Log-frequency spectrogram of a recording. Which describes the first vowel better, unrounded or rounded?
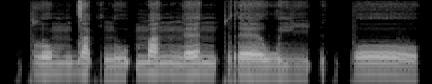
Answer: rounded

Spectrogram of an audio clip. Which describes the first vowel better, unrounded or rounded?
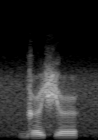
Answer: unrounded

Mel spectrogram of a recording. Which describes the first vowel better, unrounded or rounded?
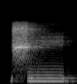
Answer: unrounded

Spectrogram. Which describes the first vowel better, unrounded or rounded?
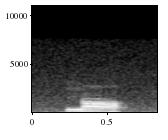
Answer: rounded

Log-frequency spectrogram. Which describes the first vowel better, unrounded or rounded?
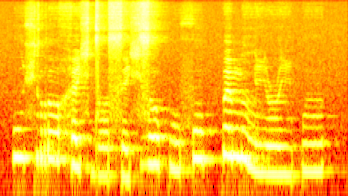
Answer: rounded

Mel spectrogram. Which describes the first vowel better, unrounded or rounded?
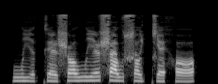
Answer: unrounded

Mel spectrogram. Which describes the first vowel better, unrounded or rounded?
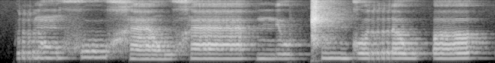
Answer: rounded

